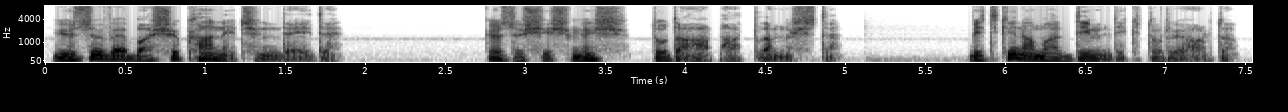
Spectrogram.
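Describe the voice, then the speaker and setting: A man's voice: extremely low pitch, no room sound. A man telling a scripted first-person horror story in a dramatic, tense way.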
